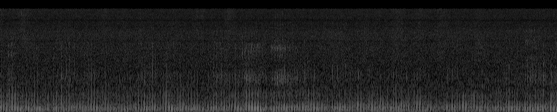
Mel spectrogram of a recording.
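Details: A brown tabby cat purrs as it is stroked, the low vibrating hum steady and even, swelling gently with each breath, with soft fur-rubbing noises over it.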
